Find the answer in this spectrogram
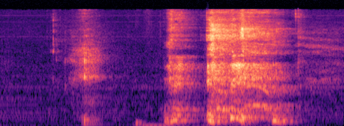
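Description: A man coughing and clearing his throat: a short burst about half a second in, then a longer one.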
